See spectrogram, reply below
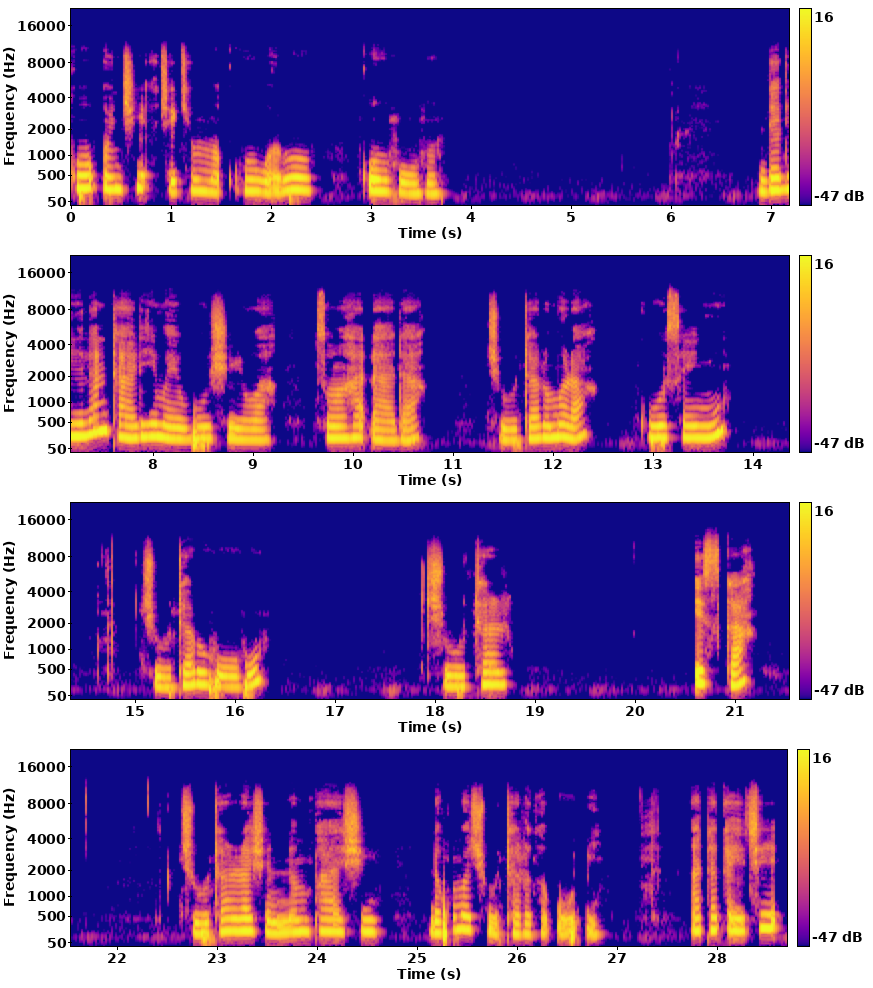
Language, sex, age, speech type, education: Hausa, female, 30-45, spontaneous, primary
